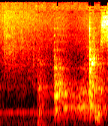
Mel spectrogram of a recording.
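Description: A couple of light clinks and a clatter of a spoon being swapped out against a mixing bowl of vegan chocolate peppermint cookie dough, quiet and close, in two short bursts.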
